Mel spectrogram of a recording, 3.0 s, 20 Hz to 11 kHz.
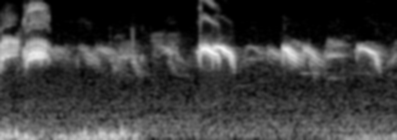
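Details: American goldfinches at feeders in Saint-Fabien-de-Panet, Quebec, at 11:15 am on 9 August 2020 (20–22°C), with evening grosbeaks and purple finches present, give high, sweet, slurred twittering chirps, about six short bursts in three seconds over a faint low rumble.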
